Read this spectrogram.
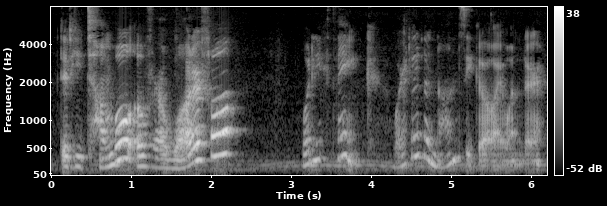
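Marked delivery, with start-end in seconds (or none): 3.1-6.2 quiet wonder. A narrator's reading.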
